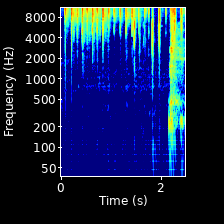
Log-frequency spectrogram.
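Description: Rapid, crisp clicking of acrylic fingernails tapping together, a steady rhythm of about twenty sharp ticks, ending in a brief louder rustle.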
